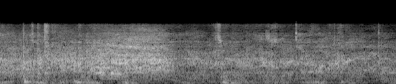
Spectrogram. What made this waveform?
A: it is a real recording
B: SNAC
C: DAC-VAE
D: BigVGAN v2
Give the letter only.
B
